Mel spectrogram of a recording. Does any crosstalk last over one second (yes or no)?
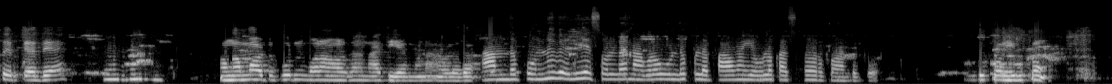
no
